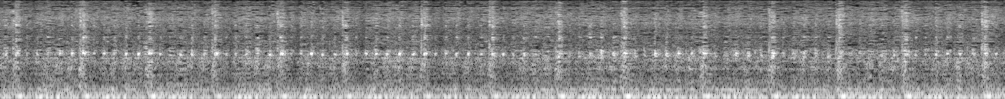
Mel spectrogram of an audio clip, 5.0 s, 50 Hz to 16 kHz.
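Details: Kawasaki Barako 175 single-cylinder revved from a normal idle: uneven, lumpy beat of about three pulses a second, stumbling rather than pulling cleanly; sputtering when revved, cause not yet known.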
